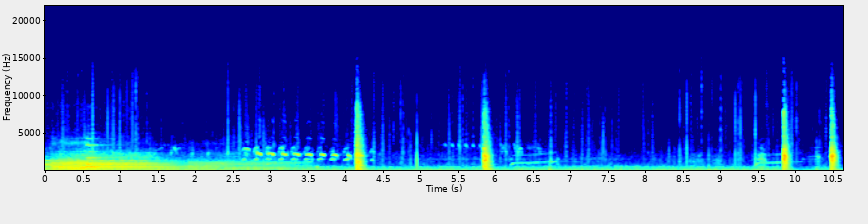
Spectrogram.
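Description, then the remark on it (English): Hammering on metal coming from behind a hut: a ringing metallic tone fades out, then sharp, loud clangs strike at irregular intervals, with faint chirping and a low background hum between the blows. “What the dickens is that noise? Sounds like somebody hammering on metal.”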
